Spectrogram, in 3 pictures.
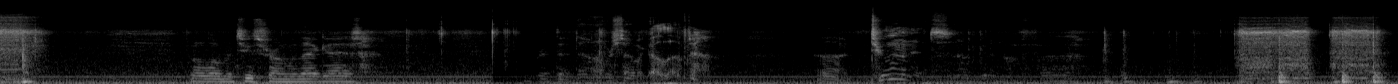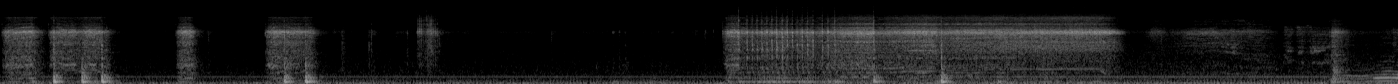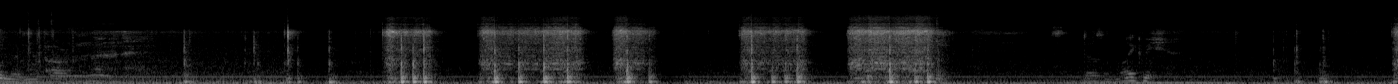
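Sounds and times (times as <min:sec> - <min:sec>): power screwdriver motor bursts: 0:12.3 - 0:15.1, 0:16.6 - 0:17.2, 0:21.2 - 0:25.2, 0:31.8 - 0:34.6, 0:35.4 - 0:37.5
power screwdriver ratcheting: 0:21.2 - 0:25.2.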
